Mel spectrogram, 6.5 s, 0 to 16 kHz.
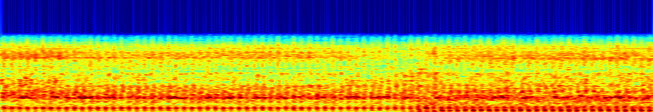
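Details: Half-restored 1954 reel mower: repainted Briggs & Stratton 6S, 1.6hp, non-original shroud, pull start removed, homemade throttle valve; plus 1984 Montgomery Ward B&S 3.5hp TMO-37425A. Steady, even single-cylinder chuffing, no misses, knocks or rattles; normal running.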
